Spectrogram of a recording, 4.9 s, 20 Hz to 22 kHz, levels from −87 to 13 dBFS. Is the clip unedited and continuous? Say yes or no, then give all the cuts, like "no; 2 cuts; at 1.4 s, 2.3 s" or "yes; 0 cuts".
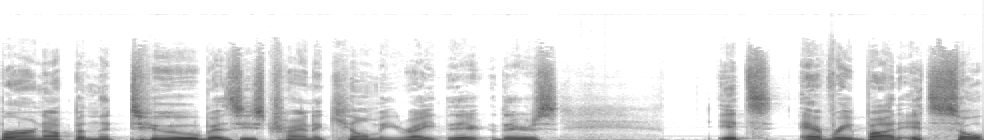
yes; 0 cuts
